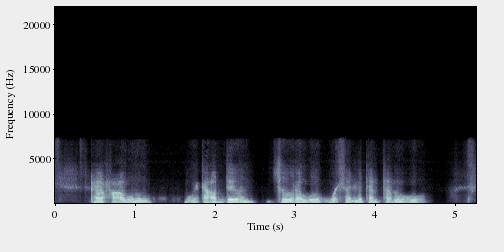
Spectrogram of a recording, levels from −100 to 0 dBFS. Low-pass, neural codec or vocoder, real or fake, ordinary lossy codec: 7.2 kHz; codec, 16 kHz, 0.5 kbps, FreqCodec, smaller model; fake; AAC, 48 kbps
